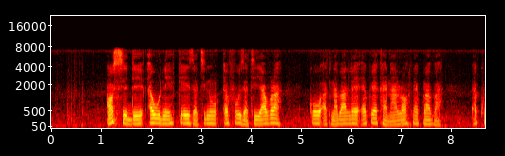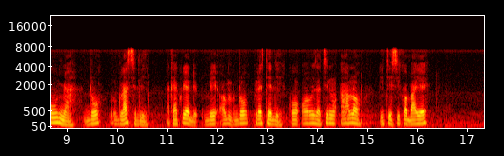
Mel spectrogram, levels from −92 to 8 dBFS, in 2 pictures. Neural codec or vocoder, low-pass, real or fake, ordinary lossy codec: vocoder, 22.05 kHz, 80 mel bands, WaveNeXt; 7.2 kHz; fake; Opus, 64 kbps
